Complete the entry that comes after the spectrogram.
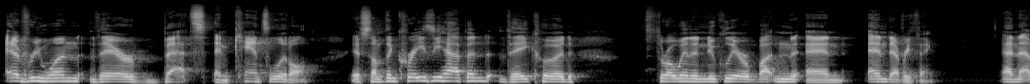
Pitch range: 100-140 Hz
